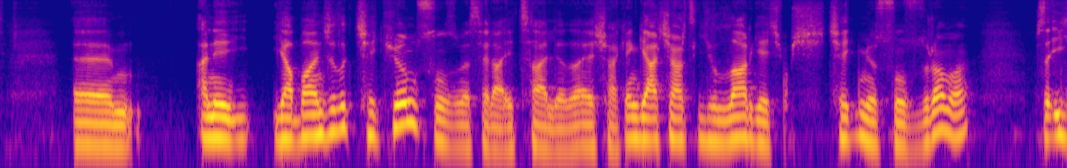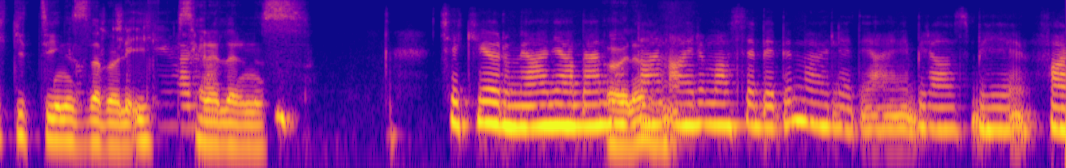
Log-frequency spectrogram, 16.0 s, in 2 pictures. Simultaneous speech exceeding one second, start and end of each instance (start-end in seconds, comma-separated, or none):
8.5-9.7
